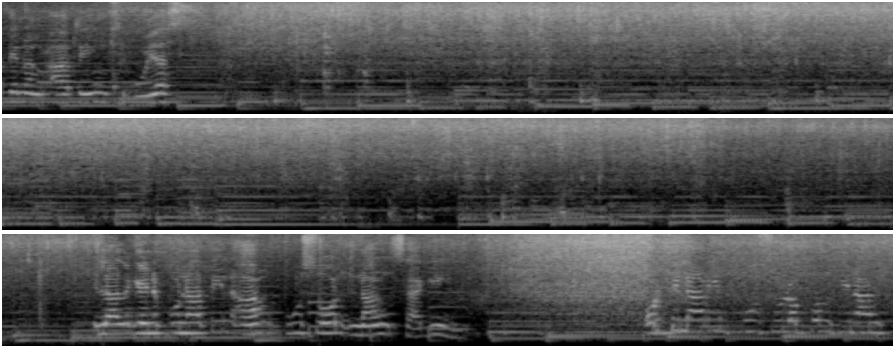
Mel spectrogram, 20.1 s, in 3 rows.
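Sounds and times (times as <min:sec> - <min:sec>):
onions sizzling in hot oil: 0:01.2 - 0:20.0
spatula scraping wok: 0:01.8 - 0:12.0.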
